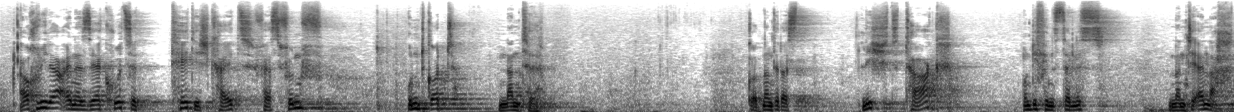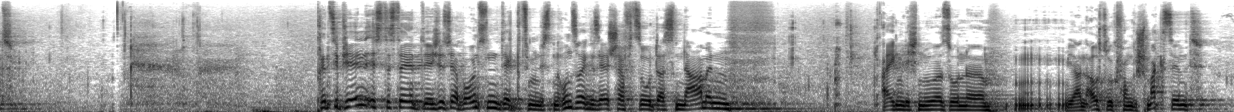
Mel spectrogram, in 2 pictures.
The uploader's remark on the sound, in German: Predigt aus dem Gottesdienst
